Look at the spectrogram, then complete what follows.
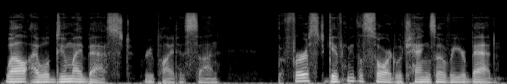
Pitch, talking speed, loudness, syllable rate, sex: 110 Hz, 235 wpm, -20 LUFS, 5.1 syllables/s, male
